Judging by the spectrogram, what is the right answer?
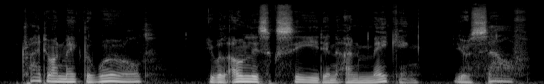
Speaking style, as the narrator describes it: she whispered

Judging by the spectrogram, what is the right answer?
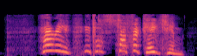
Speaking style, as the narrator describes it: screamed Ginny, immobilized by her broken ankle

